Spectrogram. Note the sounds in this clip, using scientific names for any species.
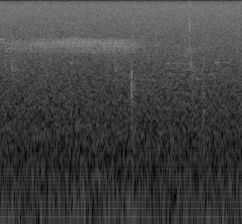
Setophaga pinus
